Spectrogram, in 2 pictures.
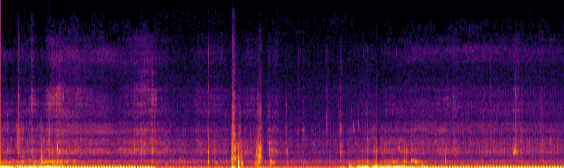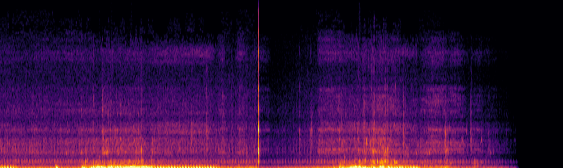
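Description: Scuba diver breathing through a regulator underwater, in a regular cycle about every four seconds: a bubbly low rumble, then a steady low hum. A few sharp clicks and knocks come in between, and the sound fades out near the end.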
